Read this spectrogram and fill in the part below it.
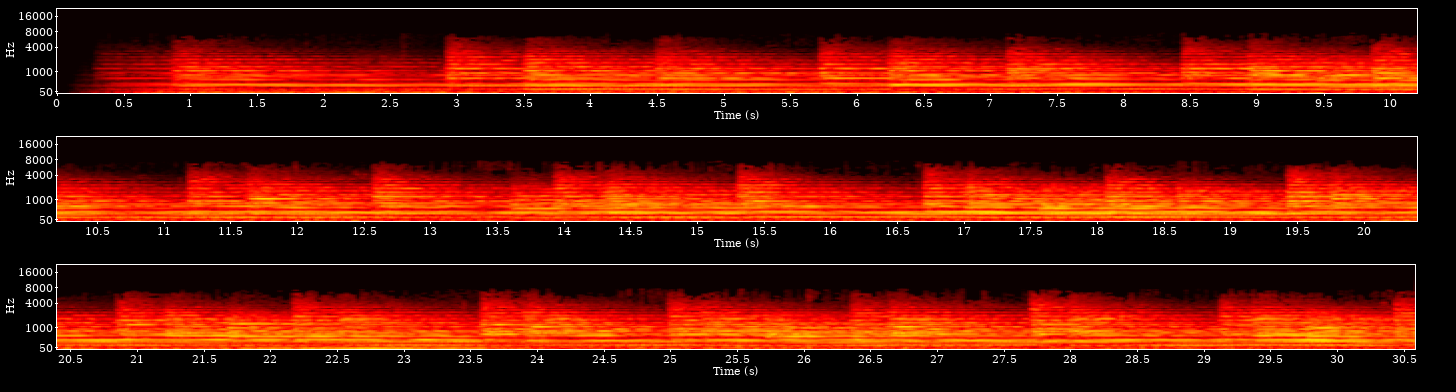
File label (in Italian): tolmezzo, campane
